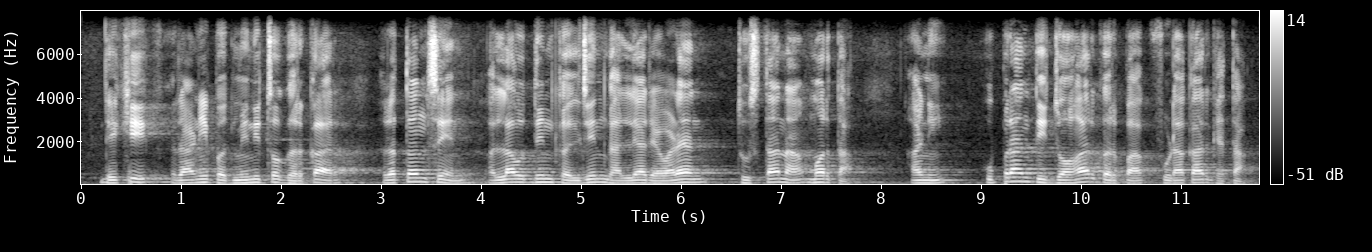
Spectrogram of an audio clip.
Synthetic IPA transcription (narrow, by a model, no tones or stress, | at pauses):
d̪ekʰiːkɾaɽ̃ipəd̪minit͡sɔɡʱəɾkaɾː | ət̪ənsenəlaud̪inkʰəld͡ʑinɡʱalːjaɾɛʋaɭjãn | d̪ʱust̪anaməɾt̪a̰ː | ɽ̃i | upɾãnt̪id͡zɔɦaɾkəɾpak̚fuɽakaɾɡʱɛt̪a̰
